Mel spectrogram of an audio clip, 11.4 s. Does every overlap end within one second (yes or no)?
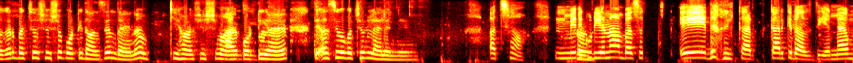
yes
